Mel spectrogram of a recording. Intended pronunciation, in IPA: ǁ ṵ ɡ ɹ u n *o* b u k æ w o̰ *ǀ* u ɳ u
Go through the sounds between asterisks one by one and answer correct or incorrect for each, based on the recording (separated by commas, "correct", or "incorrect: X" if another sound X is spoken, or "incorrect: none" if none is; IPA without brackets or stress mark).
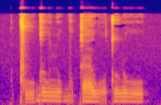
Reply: incorrect: u, incorrect: t̪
